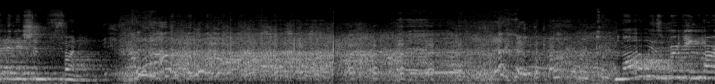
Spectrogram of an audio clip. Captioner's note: laughter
